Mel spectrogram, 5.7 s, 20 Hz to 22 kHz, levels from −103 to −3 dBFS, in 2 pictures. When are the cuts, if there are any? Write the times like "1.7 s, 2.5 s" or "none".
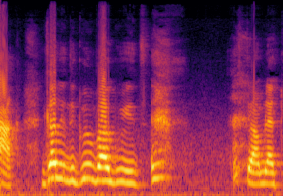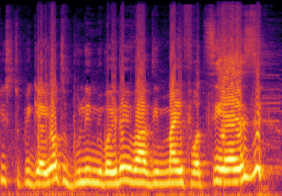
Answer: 2.4 s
